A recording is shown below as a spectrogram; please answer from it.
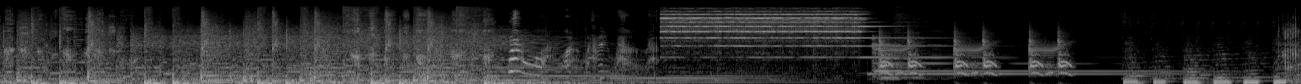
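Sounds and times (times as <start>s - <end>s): comedic background music: 0.0s - 7.7s, 8.7s - 13.0s
bright chime-like tone: 6.6s - 11.4s.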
